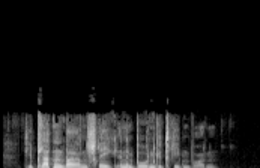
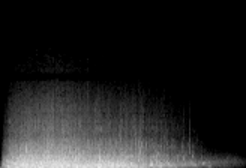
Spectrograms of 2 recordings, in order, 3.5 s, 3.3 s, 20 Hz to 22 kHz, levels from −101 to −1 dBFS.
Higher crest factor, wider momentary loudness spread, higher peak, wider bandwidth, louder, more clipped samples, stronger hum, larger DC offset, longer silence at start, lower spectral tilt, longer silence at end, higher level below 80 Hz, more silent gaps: first, 22 dB vs 16 dB; first, 20 LU vs 16 LU; second, -6 dBFS vs 0 dBFS; first, 9.2 kHz vs 7.8 kHz; second, -25 LUFS vs -15 LUFS; neither; neither; neither; first, 0.35 s vs 0.05 s; second, -4.5 dB/octave vs -8.5 dB/octave; second, 0.65 s vs 1 s; second, -60 dBFS vs -50 dBFS; neither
